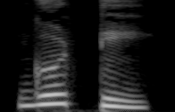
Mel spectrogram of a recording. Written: ಖೊಟ್ಟಿ

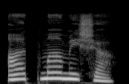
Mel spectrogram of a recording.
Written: ಆತ್ಮಾಮಿಷ

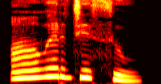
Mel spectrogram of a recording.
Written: ಆವರ್ಜಿಸು

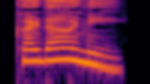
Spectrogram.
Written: ಕಡಾಣಿ

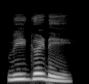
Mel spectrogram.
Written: ವಿಕಟ

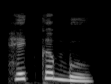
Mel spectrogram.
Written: ಹೆಕ್ಕಬ್ಬು

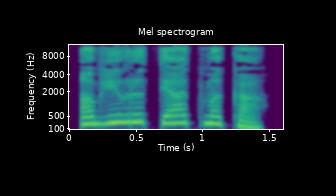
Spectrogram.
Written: ಅಭಿವೃತ್ಯಾತ್ಮಕ

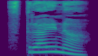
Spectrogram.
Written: ಸ್ತ್ರೈಣ

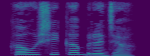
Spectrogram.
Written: ಕೌಶಿಕಬ್ರಜ

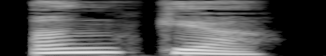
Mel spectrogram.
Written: ಅಂಕ್ಯ

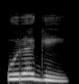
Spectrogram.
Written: ಉರಗ

